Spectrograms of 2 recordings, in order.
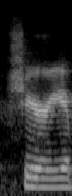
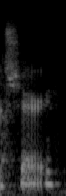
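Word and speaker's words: Sherre: So after Alex calls the police, he calls Shannon's sister, Sherry, I believe is how you pronounce it. It's S-H-E-R-R-E. – Yeah, Sherry.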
